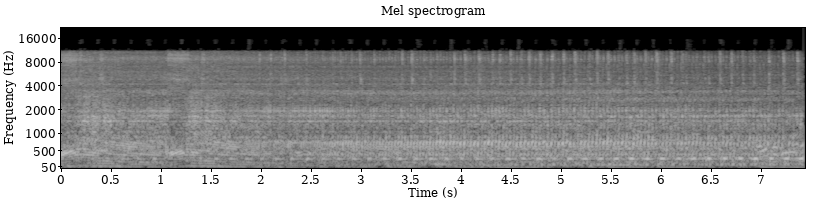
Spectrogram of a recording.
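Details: Yamaha RX King two-stroke, stock 135, after repair (magneto rotor re-pressed, clutch plates and springs replaced): crisp idle with a fast, even ticking beat and steady pitch. Normal idle.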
